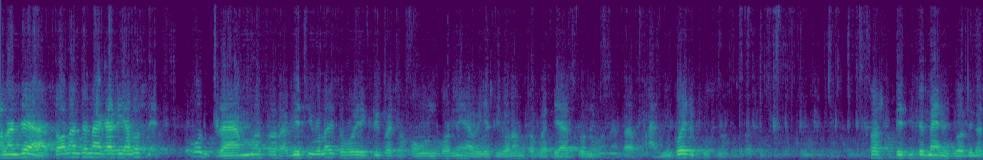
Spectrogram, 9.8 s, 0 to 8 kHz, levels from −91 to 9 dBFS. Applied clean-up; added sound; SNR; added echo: neural separator model SepFormer DNS4.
